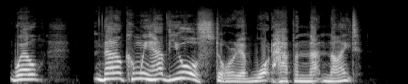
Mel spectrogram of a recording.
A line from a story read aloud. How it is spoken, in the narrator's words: said Raymond impatiently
